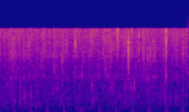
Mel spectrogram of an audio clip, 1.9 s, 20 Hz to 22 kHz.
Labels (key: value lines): label: biophony, crackle
recorder: SoundTrap 600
